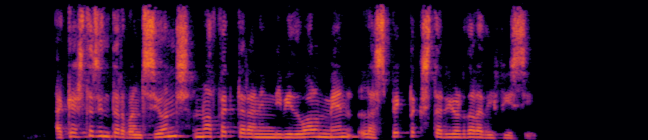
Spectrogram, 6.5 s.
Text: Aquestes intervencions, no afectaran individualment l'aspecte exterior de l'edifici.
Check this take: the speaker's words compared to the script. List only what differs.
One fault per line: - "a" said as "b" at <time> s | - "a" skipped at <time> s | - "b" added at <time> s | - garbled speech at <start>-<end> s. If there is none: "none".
none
